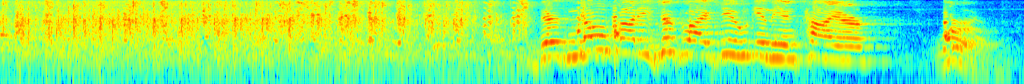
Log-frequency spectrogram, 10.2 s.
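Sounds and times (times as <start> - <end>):
audience applause: 0.0 - 5.3
speech: 5.4 - 8.8, 9.4 - 9.9.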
